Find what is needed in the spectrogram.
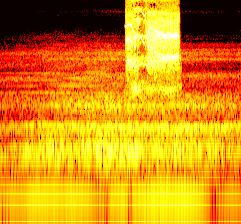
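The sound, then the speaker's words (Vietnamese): A barn owl gives a single loud, harsh, hissing screech lasting about a second. It bursts abruptly out of a steady low background rumble and cuts off just as suddenly. “Từ đâu đó, bỗng có một con cú lợn từ đâu bay tới, rồi đậu ở giữa hai chúng tôi.”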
